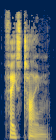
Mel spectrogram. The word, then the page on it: face time: British English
